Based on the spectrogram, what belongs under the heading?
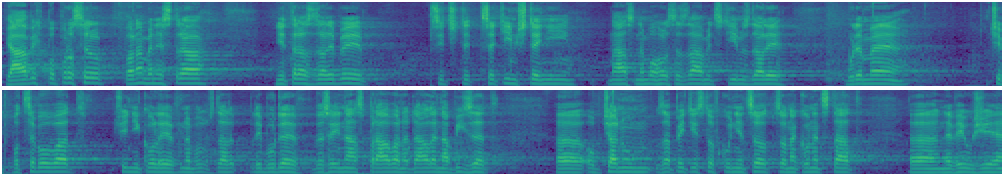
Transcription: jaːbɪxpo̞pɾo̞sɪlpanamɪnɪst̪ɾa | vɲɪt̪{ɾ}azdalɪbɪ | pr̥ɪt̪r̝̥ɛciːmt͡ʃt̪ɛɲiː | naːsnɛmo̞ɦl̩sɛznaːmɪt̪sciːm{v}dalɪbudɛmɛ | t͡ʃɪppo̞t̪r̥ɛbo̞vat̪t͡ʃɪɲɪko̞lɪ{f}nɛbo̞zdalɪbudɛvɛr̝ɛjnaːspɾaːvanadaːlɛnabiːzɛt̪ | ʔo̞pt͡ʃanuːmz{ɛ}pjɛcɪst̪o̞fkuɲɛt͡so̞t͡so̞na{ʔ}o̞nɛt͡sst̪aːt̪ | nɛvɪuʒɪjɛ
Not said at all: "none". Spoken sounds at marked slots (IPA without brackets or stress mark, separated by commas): ɾ, z, f, a, k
